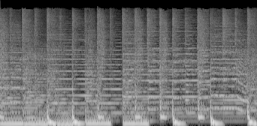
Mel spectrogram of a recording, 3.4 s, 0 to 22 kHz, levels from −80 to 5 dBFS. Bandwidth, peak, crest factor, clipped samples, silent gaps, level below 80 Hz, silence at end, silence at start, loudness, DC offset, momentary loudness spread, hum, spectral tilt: 17.5 kHz; 0 dBFS; 12 dB; under 0.1%; none; -18 dBFS; 0 s; 0 s; -14 LUFS; under 0.1%; 1 LU; none; -4 dB/octave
